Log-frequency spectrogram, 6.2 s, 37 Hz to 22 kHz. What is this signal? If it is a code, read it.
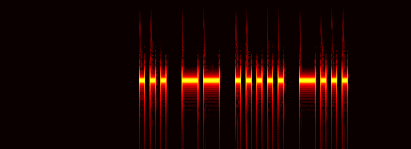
Morse code, heard as a keyed tone, about 15 wpm, 700 Hz. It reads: SM5B
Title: DXCC-100 Call Signs - 4 Characters - 15wpm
